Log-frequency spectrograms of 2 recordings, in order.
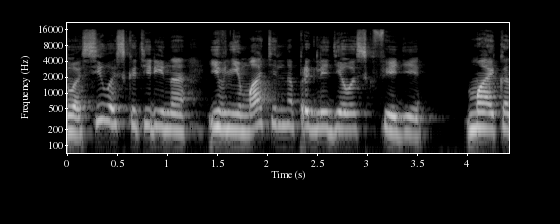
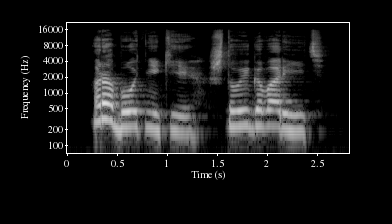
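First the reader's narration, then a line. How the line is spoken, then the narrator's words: Sighing. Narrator (Russian): Вздохнула Катерина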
